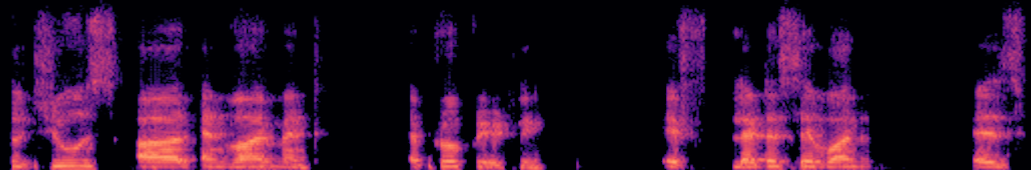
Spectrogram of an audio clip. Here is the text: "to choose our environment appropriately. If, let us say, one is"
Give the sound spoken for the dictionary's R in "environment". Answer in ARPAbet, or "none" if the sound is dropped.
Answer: none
